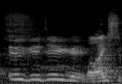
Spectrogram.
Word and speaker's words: Ouagadougou: Ouagadougou. Ugudugu. Well, I used to pronounce it like that.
